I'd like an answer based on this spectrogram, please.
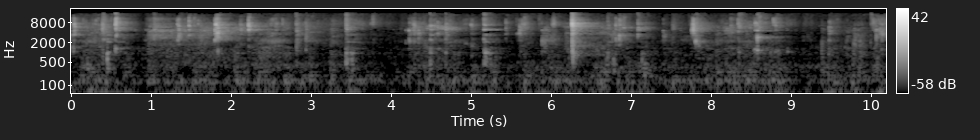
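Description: Eating sounds: chewing and smacking on a pork chop, with irregular sharp clicks of a fork against a plate.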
